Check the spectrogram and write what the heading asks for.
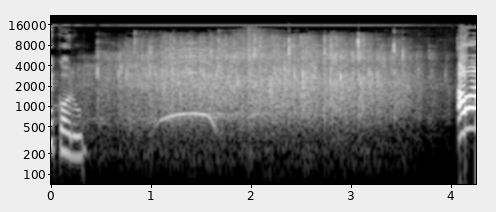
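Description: Large audience applauding, building after the first half second and fading out just before the end, with one person's brief call about a second in.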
